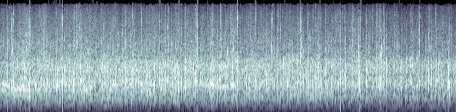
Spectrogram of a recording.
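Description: A crowd claps steadily for about seven seconds, a dense, loud wash of many hands with no break or swell, and no voices over it.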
